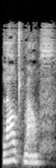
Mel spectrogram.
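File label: "loudmouth", British English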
